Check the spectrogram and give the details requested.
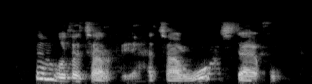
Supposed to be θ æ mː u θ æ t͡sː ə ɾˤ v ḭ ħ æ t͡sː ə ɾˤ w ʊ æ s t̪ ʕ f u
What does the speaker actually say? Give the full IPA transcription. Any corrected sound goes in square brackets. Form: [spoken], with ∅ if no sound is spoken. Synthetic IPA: θ æ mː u θ æ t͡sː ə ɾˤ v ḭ ħ æ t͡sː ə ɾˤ w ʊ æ s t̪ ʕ f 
